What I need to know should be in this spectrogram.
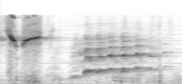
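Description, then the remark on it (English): Someone whistles an imitation of a bird call to call a flock of birds in a park: two quick, shrill chirps, then a longer rising warble, fairly loud with no talking around it. “I went to a park one time and I saw a flock of birds, so I called them.”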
